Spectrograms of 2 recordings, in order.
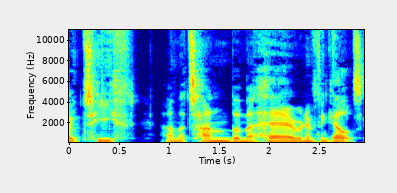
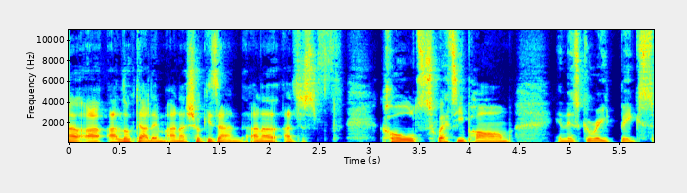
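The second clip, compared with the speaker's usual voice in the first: plain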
